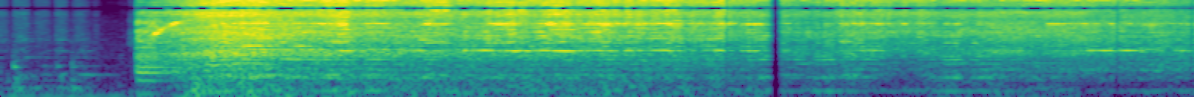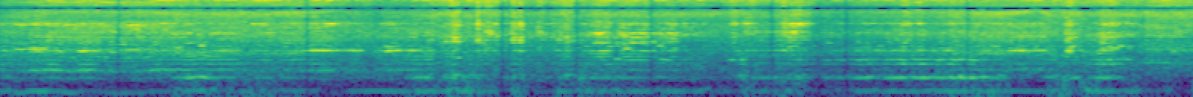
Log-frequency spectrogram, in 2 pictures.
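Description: An angle grinder with a wire wheel whines loudly and scours metal.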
